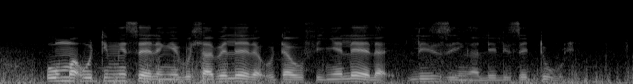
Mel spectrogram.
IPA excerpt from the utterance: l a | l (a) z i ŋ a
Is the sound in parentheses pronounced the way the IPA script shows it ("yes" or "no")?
no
